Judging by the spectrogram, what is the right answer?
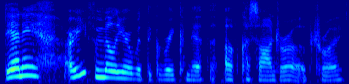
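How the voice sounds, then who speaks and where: A woman doing a calm ancient time ghost. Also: on the low side, lo-fi sound, a little hiss or hum. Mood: knowing. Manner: gentle, measured and knowing.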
